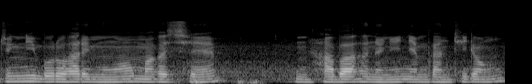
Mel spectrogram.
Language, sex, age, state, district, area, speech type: Bodo, male, 18-30, Assam, Kokrajhar, rural, spontaneous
